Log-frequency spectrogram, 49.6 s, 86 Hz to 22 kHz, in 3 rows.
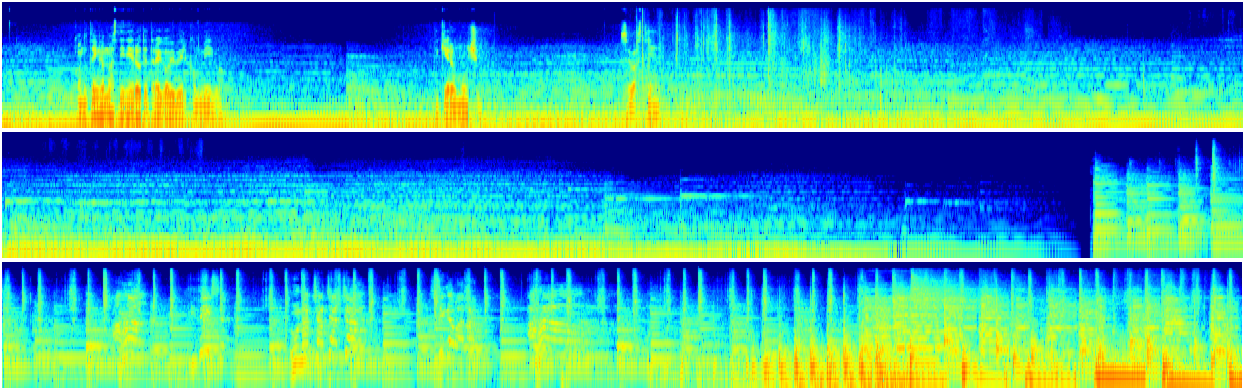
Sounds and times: Background music: 0:00.0 - 0:29.9, 0:31.1 - 0:49.6.

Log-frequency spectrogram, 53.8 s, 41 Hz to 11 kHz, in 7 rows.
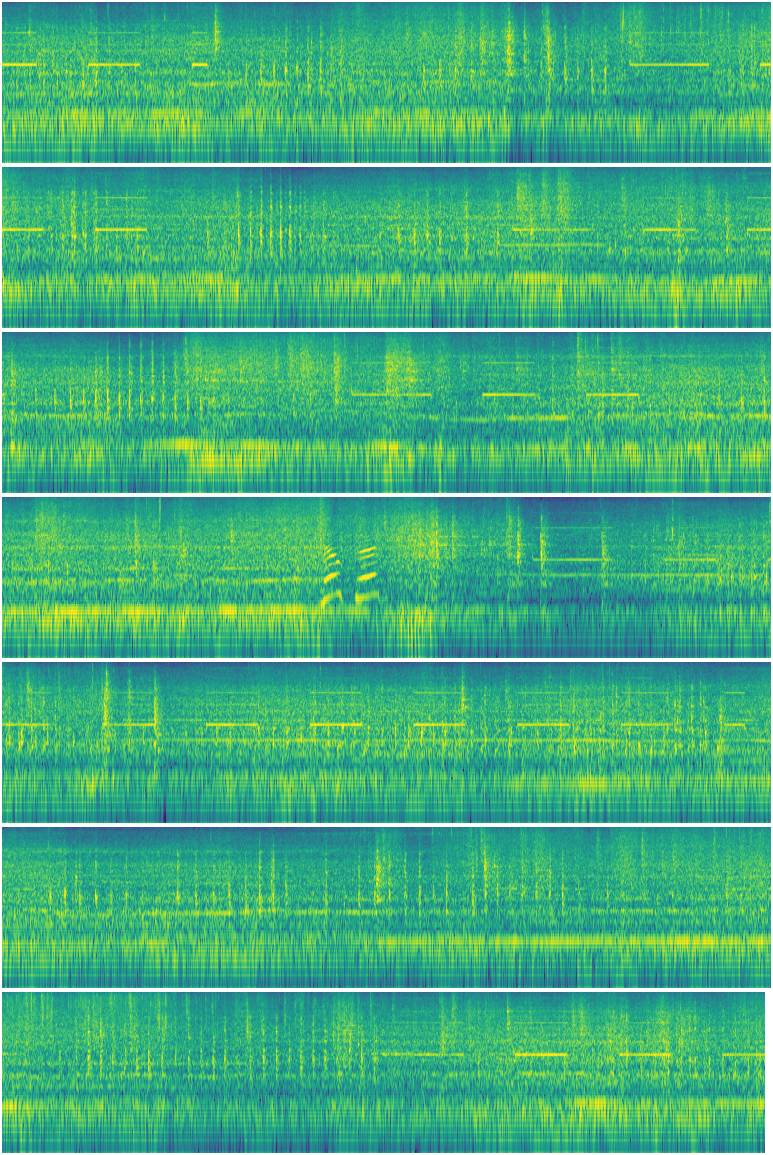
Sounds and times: Speech: 0:26.2 - 0:27.0.

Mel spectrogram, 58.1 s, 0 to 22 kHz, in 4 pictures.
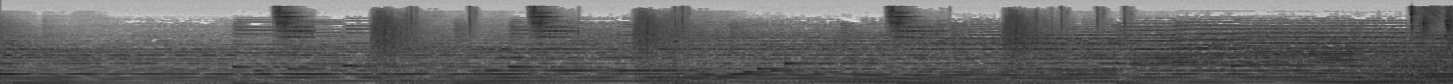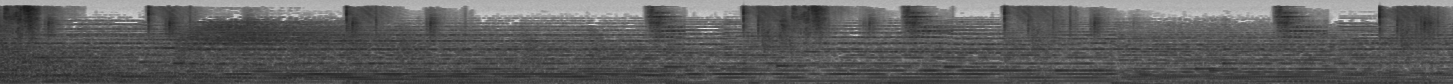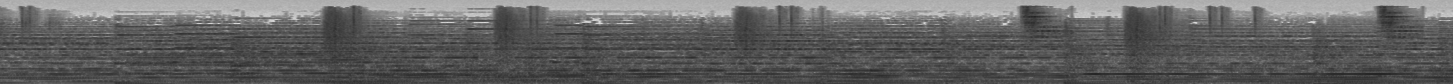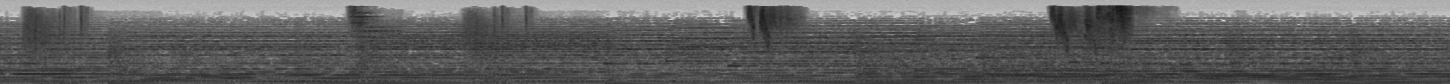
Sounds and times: Music: 0:00.0 - 0:58.0.

